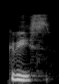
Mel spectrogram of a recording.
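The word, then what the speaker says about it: gris: This sounds just like the English word grease, like the grease from a pan or like oil. Grease. But in Spanish, you have to slightly round that R.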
